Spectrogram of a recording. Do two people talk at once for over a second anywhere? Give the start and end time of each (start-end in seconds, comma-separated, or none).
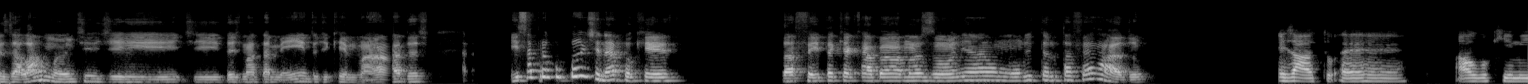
none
